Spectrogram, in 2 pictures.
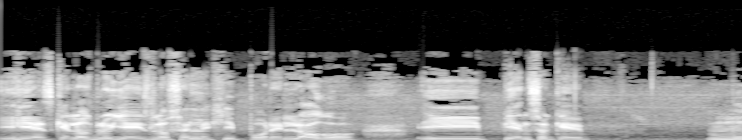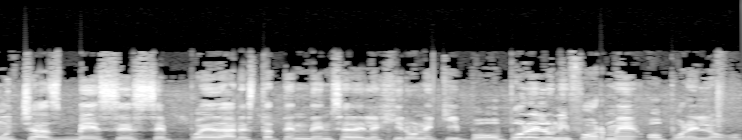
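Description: Over noticeable background noise, a man talks at a fairly slow pace and a high pitch, with ordinary pitch variation and very even loudness. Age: 30s. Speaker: baseball podcast host. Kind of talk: casual monologue. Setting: in a car. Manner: halting.

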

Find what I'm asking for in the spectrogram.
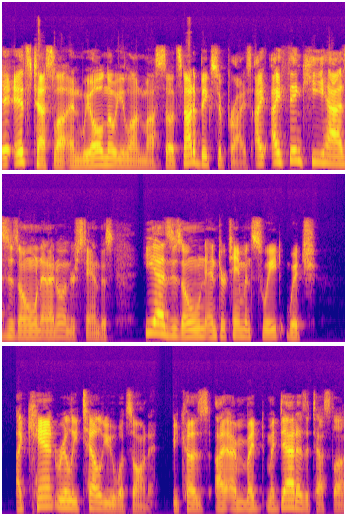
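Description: A plain, everyday voice with a Canadian accent, a fairly quick pace and big swings in loudness, over a quiet background. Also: man, fairly high pitch for a man, lively intonation. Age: 30s. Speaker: satellite radio music programmer. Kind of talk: interview on local TV show.

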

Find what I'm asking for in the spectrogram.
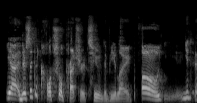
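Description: Vocal fry runs through this voice, which moves at a moderate pace with very wide pitch swings. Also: man. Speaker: guest, social media creator. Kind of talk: casual interview chat.

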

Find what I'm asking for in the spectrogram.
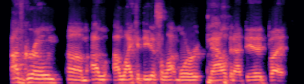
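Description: A man speaks in an Alabama accent. His pitch sits at a medium level. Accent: US Southern (Alabama). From northern Alabama (Tuscumbia). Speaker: insurance business owner, former college football player. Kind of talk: interview, casual chat.

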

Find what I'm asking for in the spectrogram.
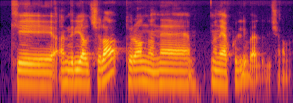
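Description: A man's medium-pitched voice at a very slow pace. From Ukraine. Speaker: web developer. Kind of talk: casual chat.

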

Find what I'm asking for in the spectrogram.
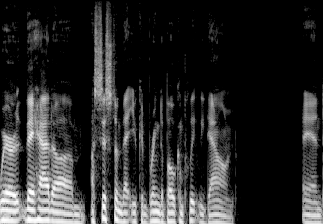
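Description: A man with a plain, everyday voice speaks at a moderate pace with ordinary pitch variation. The recording is very clean with a silent background. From French Canada. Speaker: archery podcast host. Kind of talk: casual chat.

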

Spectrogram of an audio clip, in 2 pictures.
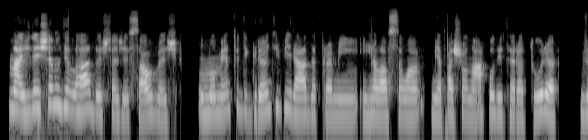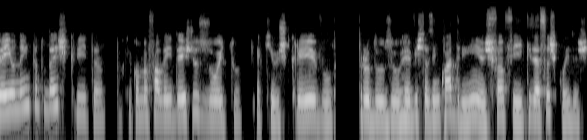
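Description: A woman's fairly high-pitched voice with ordinary pitch variation, a bright, sharp tone, big swings in loudness, and a dry, close sound free of echo. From Pernambuco, Brazil. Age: 20s. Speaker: podcast host, literature student. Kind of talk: solo monologue podcast. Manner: fast.

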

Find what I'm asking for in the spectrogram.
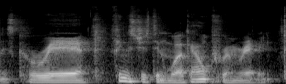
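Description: The speaker has an English accent, lively intonation and a moderate pace. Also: man. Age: 40s. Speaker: podcast host. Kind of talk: solo commentary podcast. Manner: hesitant, with filler words.

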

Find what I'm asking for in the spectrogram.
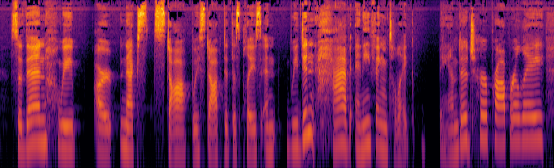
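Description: A plain, everyday voice from a woman with an American accent, medium pitch and ordinary pitch variation, fairly slow, in a dry, close sound with no echo. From Arizona, Tucson. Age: 40s. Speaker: podcast guest. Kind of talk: casual chat. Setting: studio.

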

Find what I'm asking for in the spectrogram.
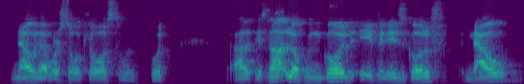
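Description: Speaking with an Irish accent, a man holds a medium pitch in a monotone, flat intonation. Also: fairly slow pace. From Ireland. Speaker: co-host. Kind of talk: casual podcast chat. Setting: video call from Ireland, late evening.

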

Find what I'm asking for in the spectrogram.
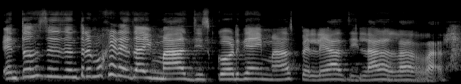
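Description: A raised, projected voice with a bright, sharp tone swings very widely in pitch. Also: woman. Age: 20s. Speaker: product designer, former beauty pageant queen. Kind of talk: casual chat.

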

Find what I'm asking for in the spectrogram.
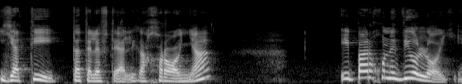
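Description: A woman speaks very slowly in a fairly high voice with vocal fry. Her pitch swings very widely. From Greece, Thessaloniki area. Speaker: professor. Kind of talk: interview. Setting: remote call.

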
